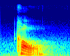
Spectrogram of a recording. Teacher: that K sound is combined with a final L sound which is both a dark L and a syllabic L so that last syllable sounds like this Cole do you notice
